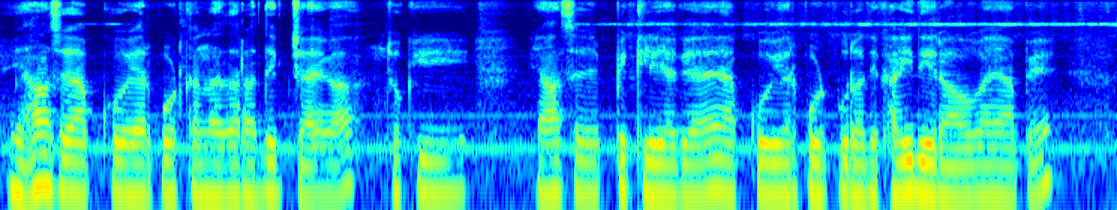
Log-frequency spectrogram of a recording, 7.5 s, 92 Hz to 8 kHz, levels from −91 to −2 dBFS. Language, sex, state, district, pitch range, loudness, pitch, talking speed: Hindi, male, Bihar, Jahanabad, 120-130 Hz, -38 LUFS, 125 Hz, 215 wpm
